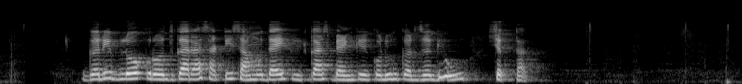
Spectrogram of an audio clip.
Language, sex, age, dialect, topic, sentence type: Marathi, female, 25-30, Standard Marathi, banking, statement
